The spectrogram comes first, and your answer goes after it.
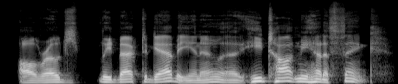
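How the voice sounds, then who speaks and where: Speaking at a fairly slow pace with lively intonation, a man with a medium pitch has an ordinary speaking voice, captured in a very clean recording with a silent background. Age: 60s. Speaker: wreck diver and explorer. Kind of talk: casual chat.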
